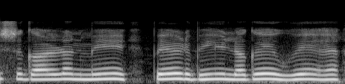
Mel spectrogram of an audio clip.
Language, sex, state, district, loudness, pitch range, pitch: Hindi, male, Uttar Pradesh, Shamli, -11 LUFS, 230-245 Hz, 240 Hz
